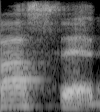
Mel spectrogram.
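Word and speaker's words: חֶסֶד: Chesed, not Chas- Hesed.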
